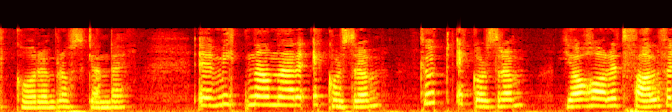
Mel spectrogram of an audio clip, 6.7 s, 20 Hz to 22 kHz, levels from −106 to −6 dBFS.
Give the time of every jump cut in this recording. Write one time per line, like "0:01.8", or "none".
0:04.1
0:05.5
